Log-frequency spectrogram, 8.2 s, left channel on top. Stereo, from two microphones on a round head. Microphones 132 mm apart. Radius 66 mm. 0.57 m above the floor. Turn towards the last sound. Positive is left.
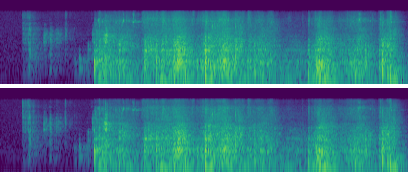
turn(degrees=-15)  # may be behind; listen again after turning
